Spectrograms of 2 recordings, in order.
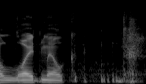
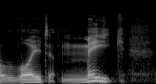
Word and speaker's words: Lloyd Meek: drops off unfortunately how Lloyd milk Lloyd milk that's the best that's the best mispronunciation I've ever heard Lloyd milk and it's going to be interesting to see how Lloyd Meek ands Ned Reeves battle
